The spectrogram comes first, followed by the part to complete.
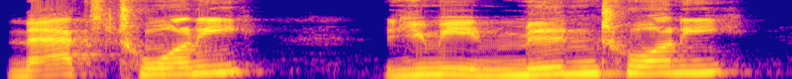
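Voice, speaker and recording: A man's voice: high-pitched, slow pace, darkish tone. Rambling, chatty man in his thirties. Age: 30s. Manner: rambling, chatty, many fillers and restarts; talks back to chat readers. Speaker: author and streamer. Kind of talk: casual live-stream chat. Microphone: streaming mic.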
